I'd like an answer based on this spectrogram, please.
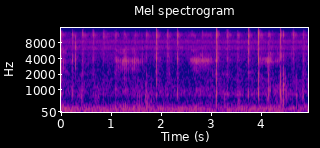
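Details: A stray tortoiseshell cat freezes in place when approached, purring: a steady low rumble runs throughout, with faint clicks and a soft hiss of outdoor background noise.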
